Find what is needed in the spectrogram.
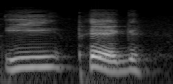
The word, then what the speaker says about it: epignosis: So in verse 3, our word knowledge is actually the word epignosis. Epignosis. It's spelled epignosis, but it's pronounced I-P-I-G, epignosis.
